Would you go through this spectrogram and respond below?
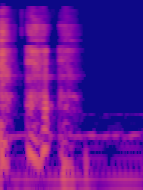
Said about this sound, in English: Yeah, Asajj comes in and is like, like makes her, not that. She tries to clear her throat.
